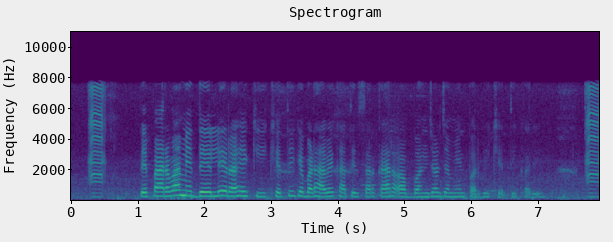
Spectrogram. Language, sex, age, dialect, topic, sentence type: Bhojpuri, female, 25-30, Southern / Standard, agriculture, statement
